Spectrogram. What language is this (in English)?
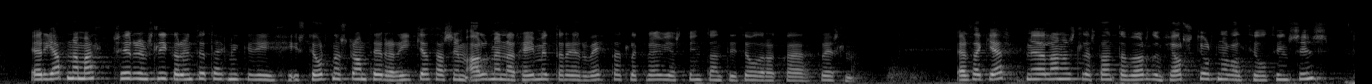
Icelandic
